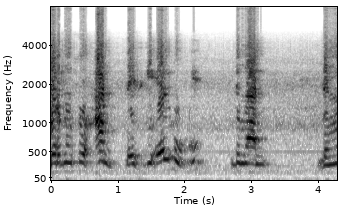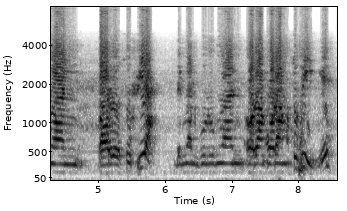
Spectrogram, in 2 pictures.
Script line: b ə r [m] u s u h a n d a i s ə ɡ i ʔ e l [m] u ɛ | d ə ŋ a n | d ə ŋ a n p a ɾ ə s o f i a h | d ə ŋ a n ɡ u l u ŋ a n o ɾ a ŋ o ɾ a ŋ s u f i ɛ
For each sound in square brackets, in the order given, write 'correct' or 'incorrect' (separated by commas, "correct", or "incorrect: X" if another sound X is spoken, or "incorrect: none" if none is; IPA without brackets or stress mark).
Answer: correct, correct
